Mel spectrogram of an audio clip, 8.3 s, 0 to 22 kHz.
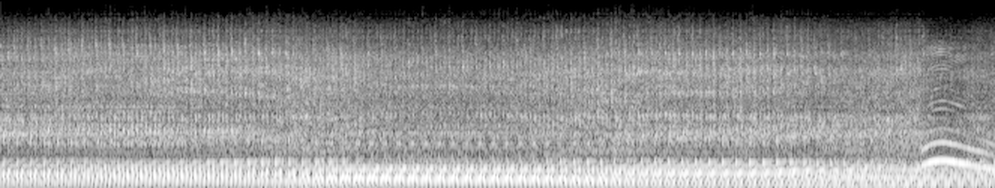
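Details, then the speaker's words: Rebuilt Nissan RB20 with Kelford cams and Garrett G30 turbo, first start, warming up: loud lumpy uneven idle, running on five cylinders; cylinder five not firing, found by pulling injector plugs. "So, I don't know if you can hear it, but it's actually only running on five cylinders. Um so, I pulled each injector plug off. Found it was cylinder five not firing."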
